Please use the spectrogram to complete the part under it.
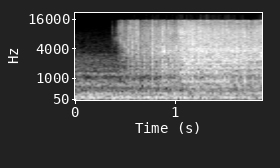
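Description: Crushed ginger frying in hot oil with tempering spices such as cumin, a steady sizzle that rises and thickens after a quiet opening, close and continuous with no talking.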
